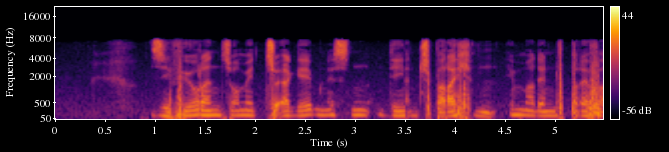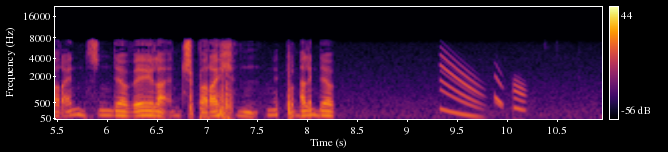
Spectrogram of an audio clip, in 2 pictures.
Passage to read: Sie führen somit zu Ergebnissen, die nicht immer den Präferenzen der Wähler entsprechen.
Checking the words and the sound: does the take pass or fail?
fail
